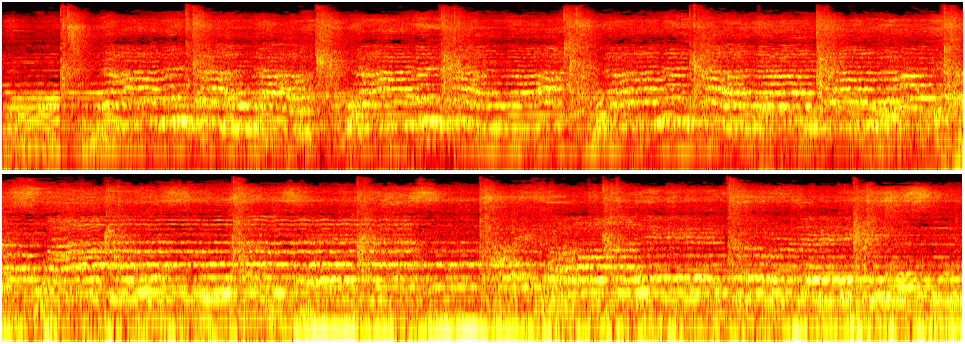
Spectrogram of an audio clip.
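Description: Mixed vocal group singing a pop song in close harmony over a sharp beat about every three-quarters of a second. A deep bass part comes in about halfway through.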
